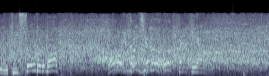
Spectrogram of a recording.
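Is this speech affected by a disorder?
No.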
